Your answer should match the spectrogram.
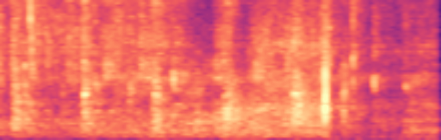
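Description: A few faint, scattered ticks and clicks over quiet room noise.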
